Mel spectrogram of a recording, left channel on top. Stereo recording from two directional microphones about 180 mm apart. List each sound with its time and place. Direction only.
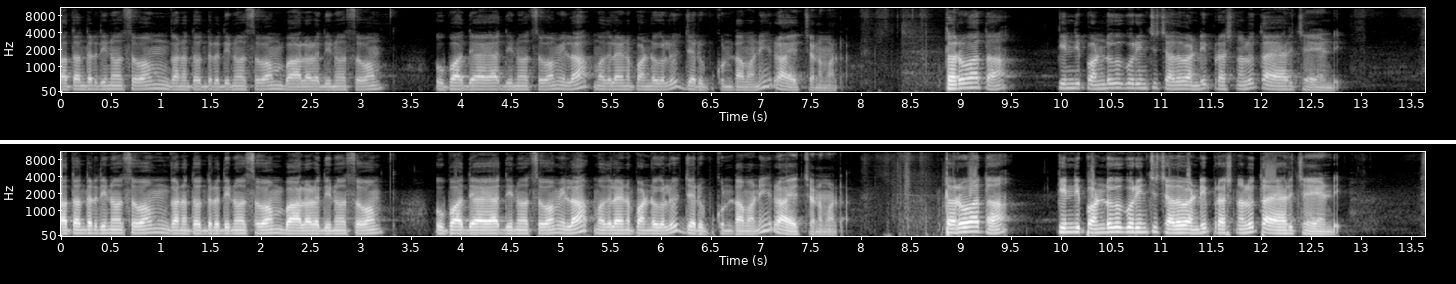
0.0 s speech: 30° right (ahead or behind)
8.8 s a man's voice: 40° right (ahead or behind)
